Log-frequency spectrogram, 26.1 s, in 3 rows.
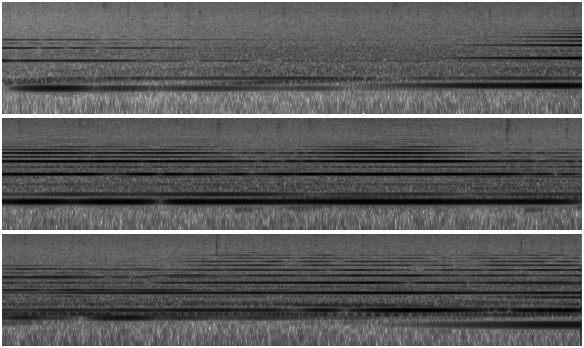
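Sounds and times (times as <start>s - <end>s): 
clarinet pentatonic melody imitating a tornado siren: 0.0s - 26.0s.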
